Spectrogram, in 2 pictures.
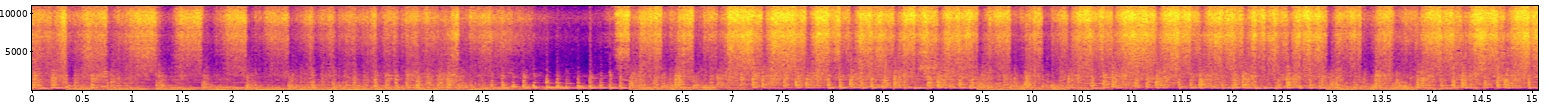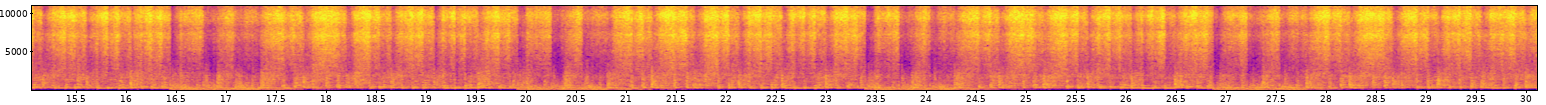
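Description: Street drum troupe: many shoulder-slung drums beaten with wooden sticks in a loud, fast, dense rhythm. From about seven seconds in, the deep low strokes swell and drop away about every three to four seconds.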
